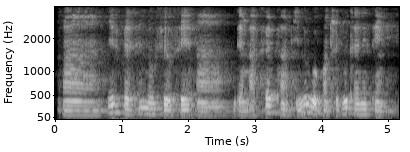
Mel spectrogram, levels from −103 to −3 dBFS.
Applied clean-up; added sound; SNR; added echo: none; none; none; reverberation time 0.8 s.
